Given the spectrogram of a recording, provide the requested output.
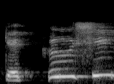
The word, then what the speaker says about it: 깨끗이: 깨끝이 쉬는 야애 차인데 실제 생활에서는 백금 신기하고 발음 하는 사람들보다는 깨끝이 이라고 발음을 하는 사람들이 많죠 그런데 이 깨끝이 라고 발음하는 게 틀렸읍니다 깨끝이 가 아니라 다름은 께 그 싱 이라고 해서 2시 옷에 그대의 올려서 바른 외 패 주셔야 합니다 이렇게 초 너 획득 히이 아니라 깨끗 이 라고 표기를 해야 한다는거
